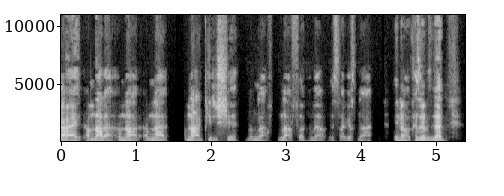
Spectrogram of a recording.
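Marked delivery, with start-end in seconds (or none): none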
